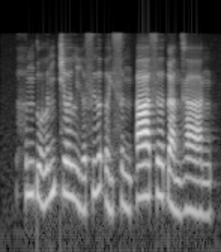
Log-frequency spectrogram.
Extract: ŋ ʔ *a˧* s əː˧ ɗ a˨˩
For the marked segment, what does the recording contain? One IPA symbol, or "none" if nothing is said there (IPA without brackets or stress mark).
aː˧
